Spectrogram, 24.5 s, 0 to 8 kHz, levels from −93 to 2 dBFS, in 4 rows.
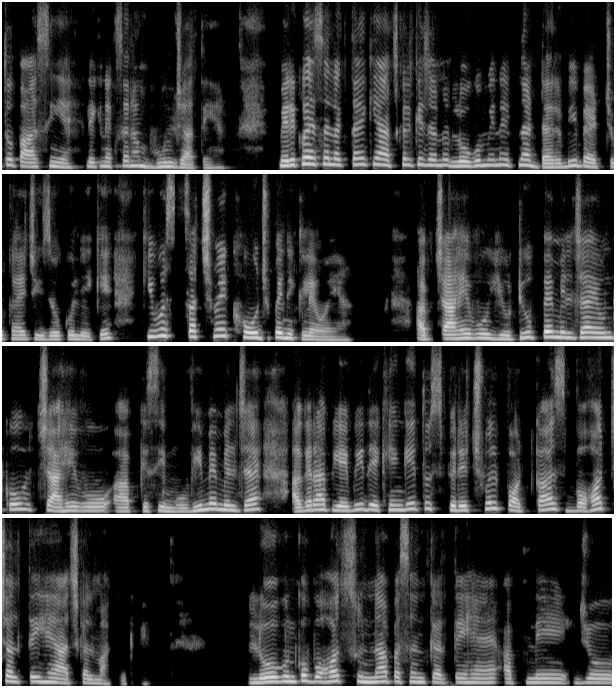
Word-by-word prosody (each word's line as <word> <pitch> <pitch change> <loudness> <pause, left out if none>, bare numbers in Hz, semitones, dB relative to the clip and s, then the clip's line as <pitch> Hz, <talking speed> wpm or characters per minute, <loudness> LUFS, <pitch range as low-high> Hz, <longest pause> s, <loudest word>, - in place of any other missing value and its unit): तो 265 -1 -1
पास 185 -3 -1
ही 200 -2 0
हैं, 165 -2 -6
लेकिन 195 +1 -3
अक्सर 205 +3 -4
हम 220 -2 +1
भूल 185 +2 0
जाते 135 -4 -5
हैं। 135 0 -14 0.6
मेरे 235 +3 +6
को 315 - +3
ऐसा 300 -1 +4
लगता 270 0 -2
है 290 - -2
कि 290 - -5
आजकल 265 +1 -1
के - - 0
जन 250 -1 -2
लोगों 215 +2 +1
में 250 +1 -2
ना 265 - -3
इतना 255 +1 -2
डर 165 +1 0
भी 225 +6 -1
बैठ 185 -6 -1
चुका 175 +1 -6
है 175 - -1
चीज़ों 160 -1 -2
को 175 - -1
लेके 170 +5 -2 0.3
कि 275 - +2
वो 320 +2 +4
सच 280 -3 +1
में 315 - +3
खोज 230 -6 +5
पे 235 - +9
निकले 175 -7 +1
हुए 135 -2 -5
हैं। 130 -1 -12 0.7
अब 160 - +2
चाहे 190 +2 +5
वो 205 0 0
यूट्यूब 175 +6 -1
पे 260 - +9
मिल 240 -3 +2
जाए 235 +1 +3
उनको, 245 +2 0
चाहे 175 +2 +3
वो 180 0 -2
आप 165 0 -2
किसी 180 +1 -3
मूवी 155 +5 -2
में 260 - +4
मिल 220 -3 +2
जाए। 230 +6 +1 0.3
अगर 200 +7 +2
आप 235 -2 +2
ये 195 -2 +4
भी 235 +5 -2
देखेंगे 225 +3 0
तो 275 - -2
स्पिरिचुअल 210 +7 +1
पॉडकास्ट 215 +5 0
बहुत 240 +10 +2
चलते 225 -2 +1
हैं 215 -1 +2
आजकल 180 0 -2
मार्केट 140 -2 -12
में। 125 - -23 1.1
लोग 220 +3 +5
उनको 235 +3 +3
बहुत 230 +2 +1
सुनना 225 -1 +1
पसंद 210 -1 -2
करते 195 0 -3
हैं, 195 +1 -3
अपने 190 0 -3 0.2
जो 190 - -1
205 Hz, 195 wpm, -23 LUFS, 180-240 Hz, 1.1 s, पे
